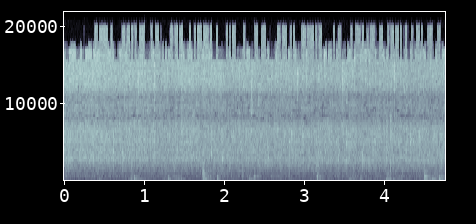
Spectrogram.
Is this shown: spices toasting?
yes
